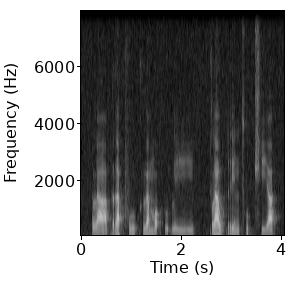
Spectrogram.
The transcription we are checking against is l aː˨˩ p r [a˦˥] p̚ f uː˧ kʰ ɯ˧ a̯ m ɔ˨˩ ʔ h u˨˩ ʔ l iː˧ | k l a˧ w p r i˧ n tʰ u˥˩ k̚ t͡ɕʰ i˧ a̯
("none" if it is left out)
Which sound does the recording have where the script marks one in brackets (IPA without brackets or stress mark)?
a˦˥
